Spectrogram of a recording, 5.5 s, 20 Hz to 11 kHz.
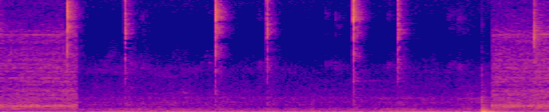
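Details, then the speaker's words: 12V motor driven by an IR sensor through a relay, no Arduino: crisp single clicks about once a second over a quiet hum as the relay pulls in whenever an obstacle comes in front of the sensor; normal operation. "you can also hear the clicking sound of the relay when an obstacle comes in front of the a sensor the relay gets"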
